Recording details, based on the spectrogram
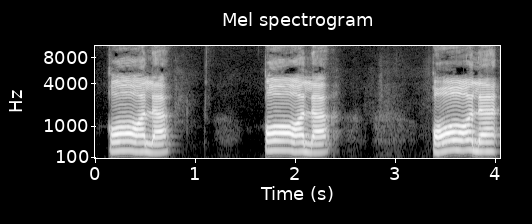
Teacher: قال زیادہ نہیں کھینچنا ہے، بلکہ 2 حرکت 2 سیکنڈ تک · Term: حروف مدہ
